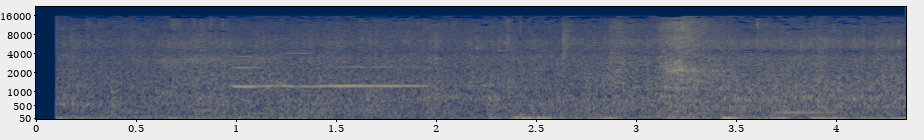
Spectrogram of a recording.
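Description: Outdoor marina ambience: a steady wash of noise with uneven low rumble from wind on the microphone, and a single steady high whistle-like tone lasting about a second, starting about a second in.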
